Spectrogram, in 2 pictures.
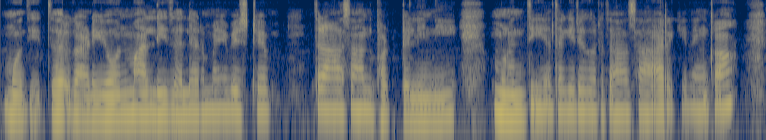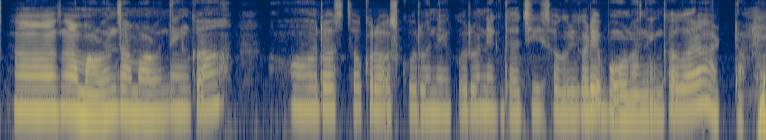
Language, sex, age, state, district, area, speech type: Goan Konkani, female, 45-60, Goa, Ponda, rural, spontaneous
